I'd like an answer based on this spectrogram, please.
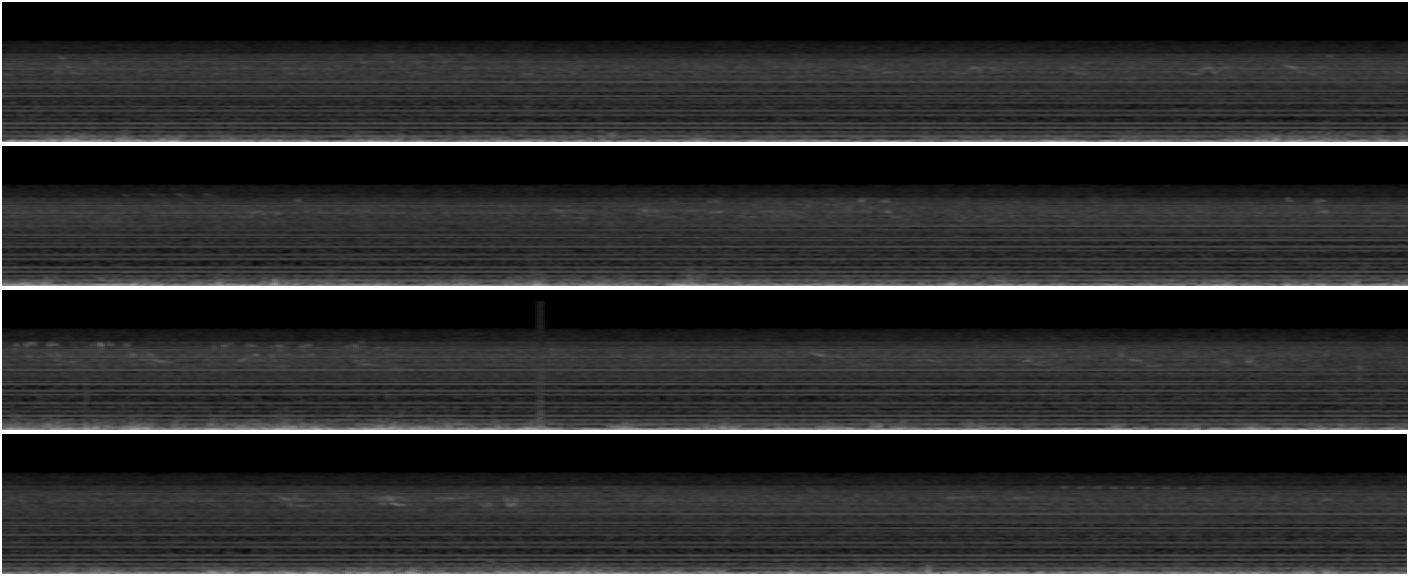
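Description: Steady electrical hum with many overtones from the nest camera's audio feed, over a low, unsteady rumble, with faint short high chirps now and then.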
